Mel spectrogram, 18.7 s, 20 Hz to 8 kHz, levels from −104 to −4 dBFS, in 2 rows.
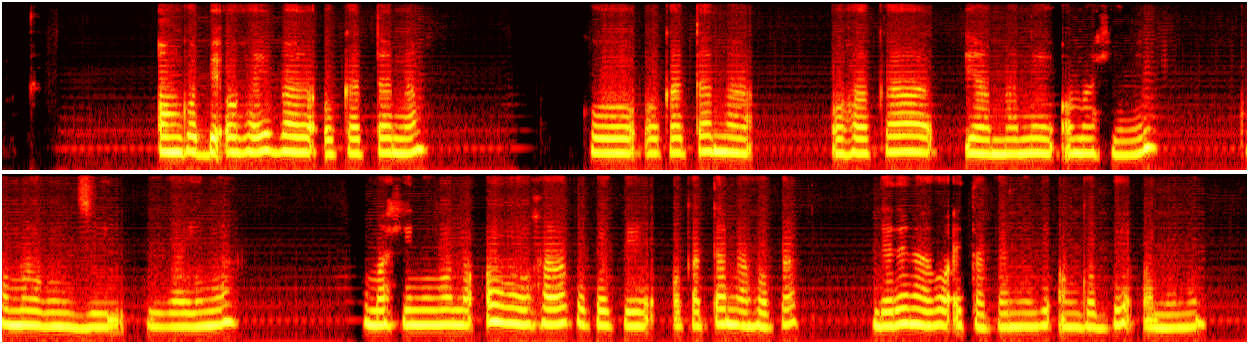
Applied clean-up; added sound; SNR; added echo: neural separator model SepFormer DNS4.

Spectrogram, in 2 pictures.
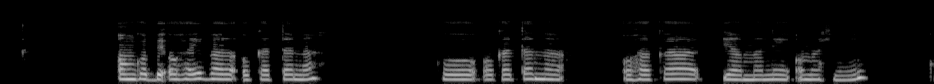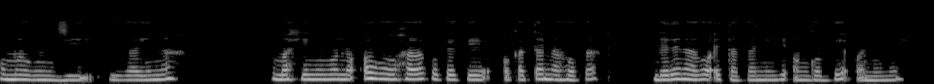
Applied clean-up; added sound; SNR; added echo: none; none; none; none.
